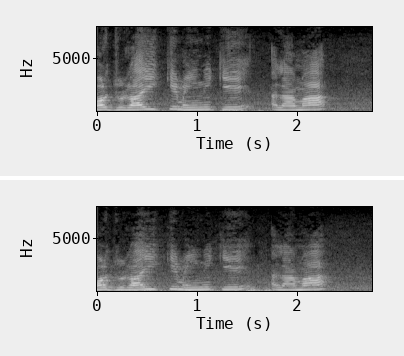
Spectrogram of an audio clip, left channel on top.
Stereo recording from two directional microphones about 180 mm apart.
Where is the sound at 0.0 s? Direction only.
20° left (ahead or behind).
